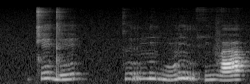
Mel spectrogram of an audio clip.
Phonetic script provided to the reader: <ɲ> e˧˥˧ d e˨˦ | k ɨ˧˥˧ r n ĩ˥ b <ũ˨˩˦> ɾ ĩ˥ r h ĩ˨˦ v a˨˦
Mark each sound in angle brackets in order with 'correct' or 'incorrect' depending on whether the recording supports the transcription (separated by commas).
incorrect, correct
